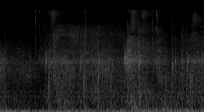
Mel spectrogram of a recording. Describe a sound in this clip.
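Fireworks burst and crackle.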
